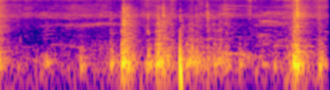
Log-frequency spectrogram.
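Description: A few short plastic clicks and knocks as the lid of a plastic storage tote is opened and the things inside are handled, the sharpest knock about one and a half seconds in.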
